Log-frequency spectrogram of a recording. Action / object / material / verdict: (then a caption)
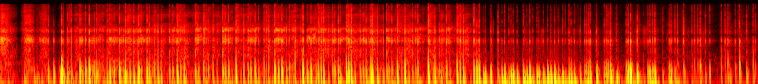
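scrape / cardboard notebook cover / cardboard / none. A flat cream and green cardboard cover of a spiral-bound notebook, held in both hands, is tapped and scratched with fingernails. Rapid dull, low thuds mix with dry, scratchy rustling, with a steady mid-range hiss in the first six seconds before the scratching turns sparser and crisper.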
